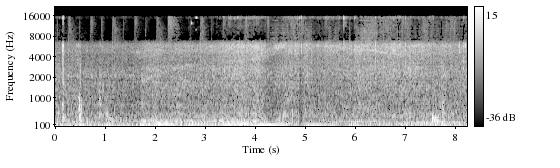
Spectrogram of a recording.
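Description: Nissan Safari 4WD engine running under load as it crawls along a rough track, heard from inside the cab; the revs rise and fall, loudest about four seconds in, with a brief drop about five seconds in.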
